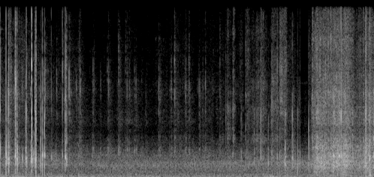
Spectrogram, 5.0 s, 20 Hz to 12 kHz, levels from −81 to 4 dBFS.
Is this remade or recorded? recorded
